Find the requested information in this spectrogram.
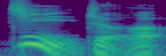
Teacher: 记 者, fourth tone, third tone.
